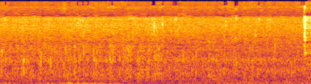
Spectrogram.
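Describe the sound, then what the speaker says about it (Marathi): Flattened rice poha snack shallow-frying in a pan until reddish and crisp, a steady soft bubbling sizzle throughout with a brief louder crackle near the end, no voices. "आता खालची साईड चांगली अशी लालसर होईपर्यंत आपण तळून घेणार आहोत"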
